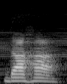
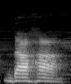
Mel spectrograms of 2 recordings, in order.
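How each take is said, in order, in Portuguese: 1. Depois do d, vem uma sílaba separada, com vogal e h. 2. Depois do d, vem uma sílaba separada, com vogal e h.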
